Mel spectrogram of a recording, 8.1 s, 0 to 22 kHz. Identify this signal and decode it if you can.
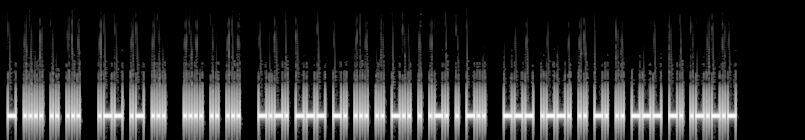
Morse code, heard as a keyed tone, about 44 wpm, 700 Hz. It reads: THIS WAS HIS CONSIDERED OPINION.
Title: A Sound Of Thunder 45wpm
